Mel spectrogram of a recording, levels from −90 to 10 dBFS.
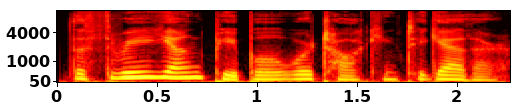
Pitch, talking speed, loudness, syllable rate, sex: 185 Hz, 185 wpm, -17 LUFS, 5.7 syllables/s, female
